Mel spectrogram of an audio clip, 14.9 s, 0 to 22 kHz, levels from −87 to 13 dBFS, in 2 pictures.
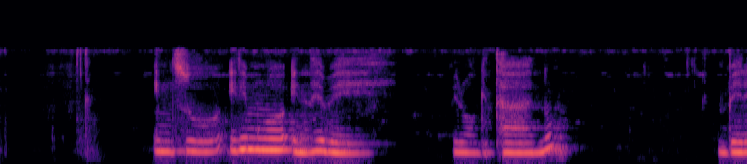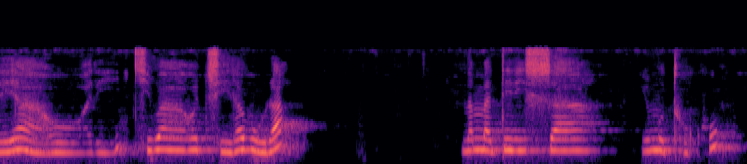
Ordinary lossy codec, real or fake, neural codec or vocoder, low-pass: Opus, 64 kbps; real; none; 7.2 kHz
